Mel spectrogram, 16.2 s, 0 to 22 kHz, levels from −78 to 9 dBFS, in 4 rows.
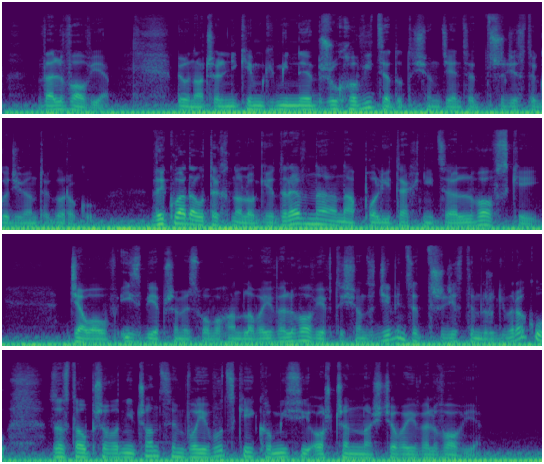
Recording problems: low rumble; noticeable; throughout; 20 dB below the speech

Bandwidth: 14.5 kHz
